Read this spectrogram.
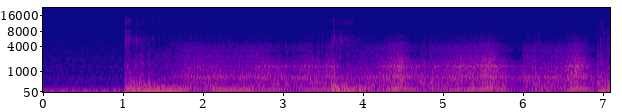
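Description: A car engine revs and the car drives over rough ground.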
